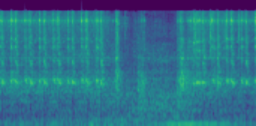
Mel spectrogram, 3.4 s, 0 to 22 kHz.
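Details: Hero HF Deluxe BS6 motorcycle with starting problem, current at sensor checked OK: engine catches but runs ragged and uneven, sagging toward stalling.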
